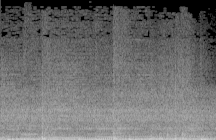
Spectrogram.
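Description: Background rock music with a steady, dense bass line.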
